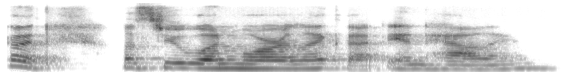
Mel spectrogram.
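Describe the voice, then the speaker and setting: Slow, soothing woman guiding meditation. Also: mid-range voice, steady tone, reverberant. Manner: soft, slow and soothing, with long pauses. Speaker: meditation guide. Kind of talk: guided meditation.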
